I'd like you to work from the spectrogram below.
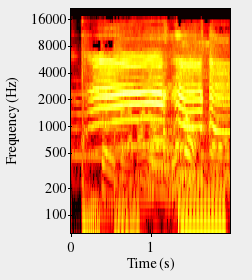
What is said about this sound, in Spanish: esta hermosa canción y estos niños llorando para que la acompañen en la dulzura.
